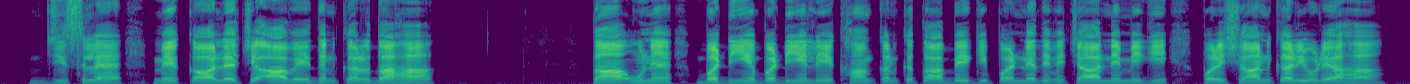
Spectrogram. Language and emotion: Dogri, fearful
